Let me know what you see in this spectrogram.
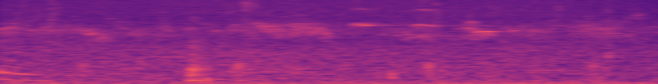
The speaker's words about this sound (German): Man hört ganz viele Vögel, die zwitschern.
